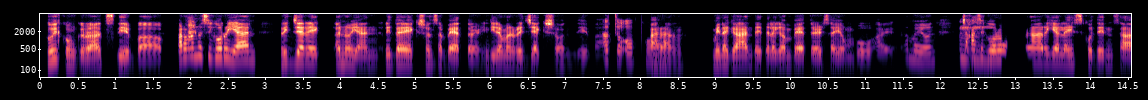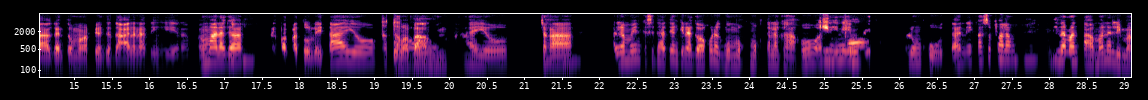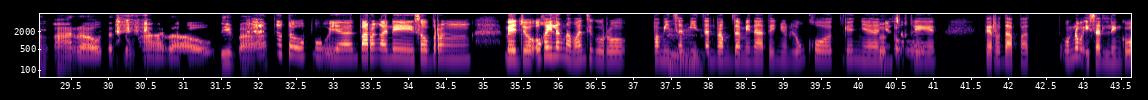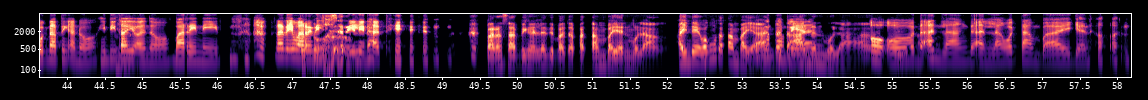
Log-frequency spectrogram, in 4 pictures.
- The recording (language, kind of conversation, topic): Filipino, unstructured, Paano mo hinaharap ang mga araw na parang gusto mo na lang sumuko?
- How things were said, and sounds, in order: other noise; unintelligible speech; other background noise; chuckle; chuckle; laughing while speaking: "Totoo"; laughing while speaking: "natin"; giggle; tapping; laughing while speaking: "gano'n"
